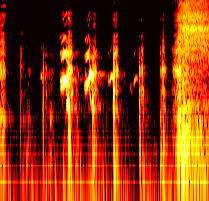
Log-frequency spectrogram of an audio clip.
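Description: A woman giggling softly: a run of about five short, squeaky bursts, each falling in pitch, then a breathy intake of breath near the end.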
